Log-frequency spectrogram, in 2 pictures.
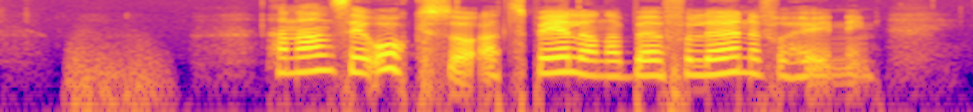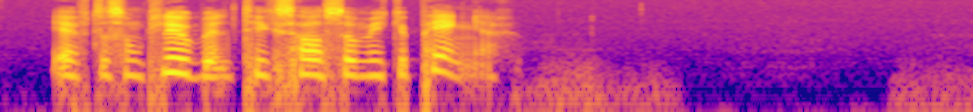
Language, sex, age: Swedish, female, 23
